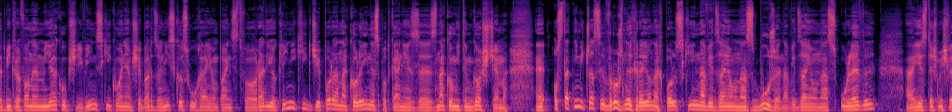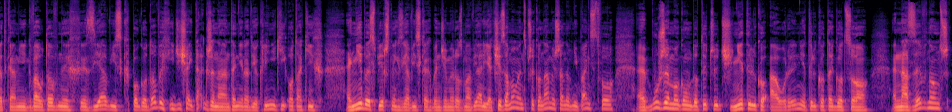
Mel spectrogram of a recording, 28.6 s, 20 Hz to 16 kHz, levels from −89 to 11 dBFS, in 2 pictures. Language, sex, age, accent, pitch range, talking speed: Polish, male, 30-49, native, 100-125 Hz, 140 wpm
